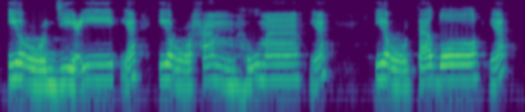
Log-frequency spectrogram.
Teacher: Huruf ro, apabila ro sukun ini ya, sebelumnya terdapat kasroh aridoh ya, maka huruf ro-nya dibaca tebal ya.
